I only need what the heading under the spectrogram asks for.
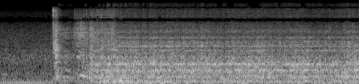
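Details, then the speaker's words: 1966 car's engine, barn-stored for years, warmed up: catches after a short crank into an uneven, lumpy idle with light ticking up top; carb needs rebuilding, oil pressure below 10 psi; top-end noise, engine possibly on its last leg. "there's some kind of noise up here and the carb needs rebuilt so this motor might be on its last leg"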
